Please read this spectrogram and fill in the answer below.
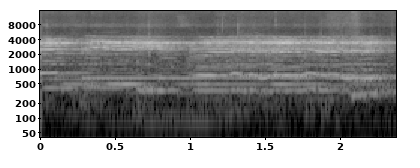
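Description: A song playing: a sung melody with held, gently wavering notes over instrumental accompaniment.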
